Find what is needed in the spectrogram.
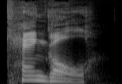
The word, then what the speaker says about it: Kangol: There is a missing syllable in there that I absolutely needed. Uh, it is Kangol. – uh, Kangol. That's it.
